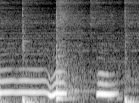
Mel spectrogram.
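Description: Draft chorus of a home-recorded song played back: a short melodic phrase of sustained, gliding voice-like notes over low rhythmic thumps, moderately loud and heard alone.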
